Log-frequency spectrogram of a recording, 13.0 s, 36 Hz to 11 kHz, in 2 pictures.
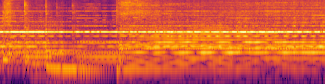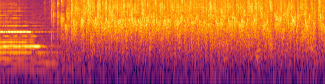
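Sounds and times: applause: 7.5 - 13.0.

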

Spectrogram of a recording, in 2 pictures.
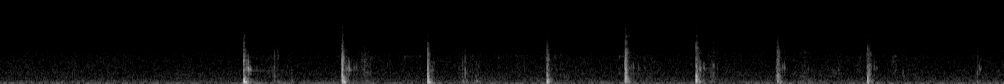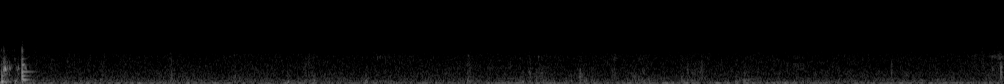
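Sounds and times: hoe chopping into hard dirt: 2.4 - 2.8, 3.4 - 3.7, 5.4 - 5.6, 6.2 - 7.2, 7.8 - 8.9.

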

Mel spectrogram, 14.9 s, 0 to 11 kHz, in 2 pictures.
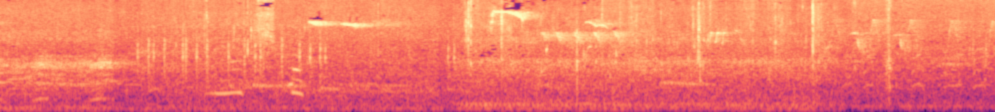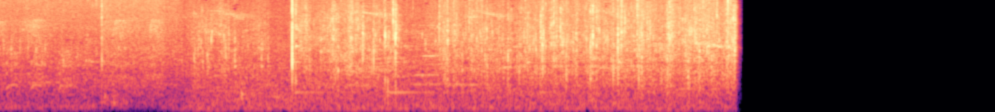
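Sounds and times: bird chirps: 1.0 - 8.7.

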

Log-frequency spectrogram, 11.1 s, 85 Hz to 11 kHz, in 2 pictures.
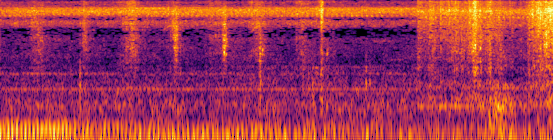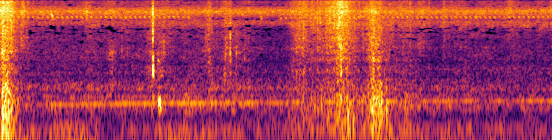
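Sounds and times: low outdoor rumble: 0.0 - 10.8
footsteps on dirt path: 0.1 - 9.5
rustle: 4.0 - 11.0.

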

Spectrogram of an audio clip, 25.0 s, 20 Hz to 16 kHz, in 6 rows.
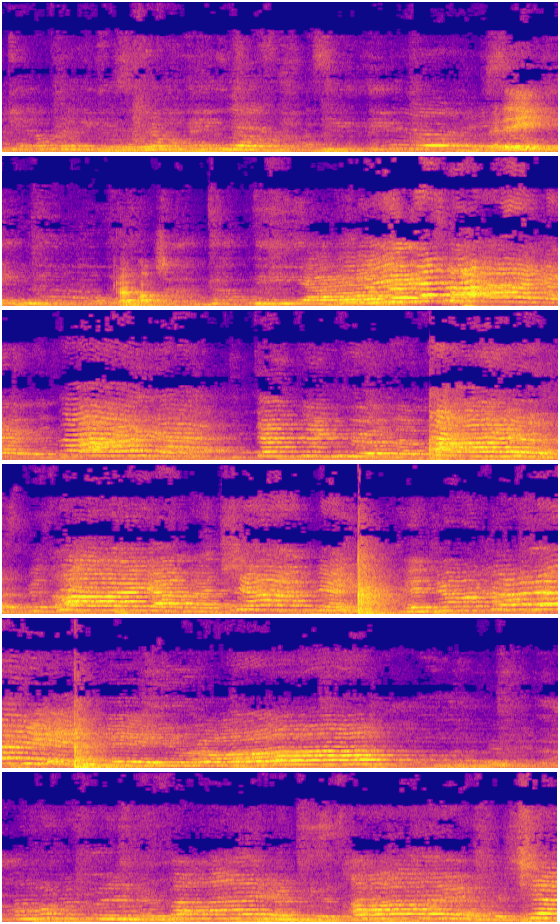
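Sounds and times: girls singing long notes: 5.6 - 25.0.

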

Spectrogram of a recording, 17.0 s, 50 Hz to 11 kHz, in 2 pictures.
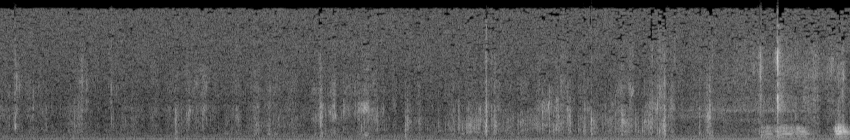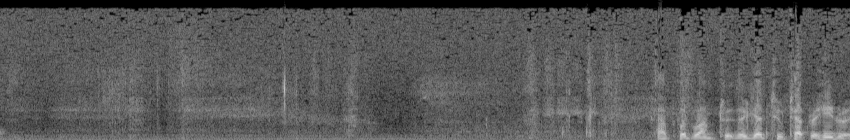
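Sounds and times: small crackles and clicks: 0.0 - 8.6, 11.2 - 12.1
low steady hum: 0.0 - 17.0
paper rustling: 1.6 - 8.5.

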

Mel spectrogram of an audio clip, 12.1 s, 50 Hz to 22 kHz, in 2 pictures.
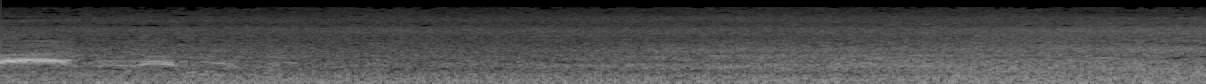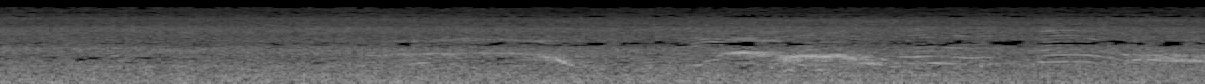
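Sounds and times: river water rushing over rocks: 0.0 - 12.0.

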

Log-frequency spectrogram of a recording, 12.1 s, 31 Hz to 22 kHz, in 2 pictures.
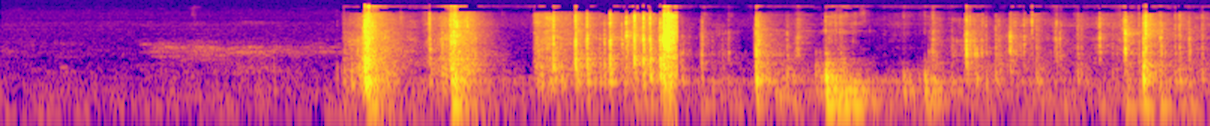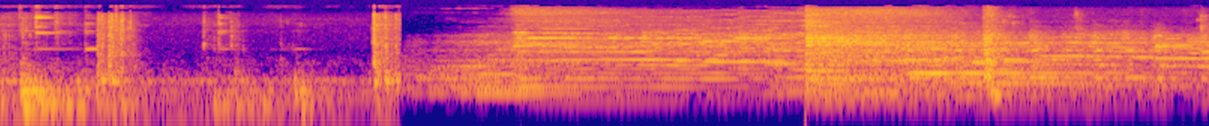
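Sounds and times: plastic punnet crinkling: 1.7 - 6.7.

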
